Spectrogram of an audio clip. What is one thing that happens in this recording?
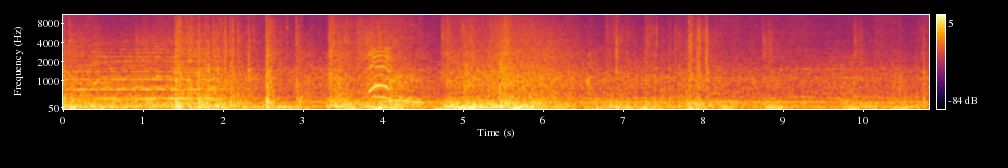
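Waves crash and splash against a boat's hull.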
